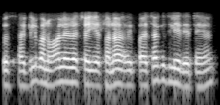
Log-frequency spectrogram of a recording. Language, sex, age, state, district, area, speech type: Hindi, male, 18-30, Uttar Pradesh, Bhadohi, urban, conversation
